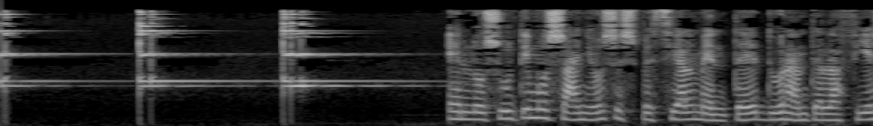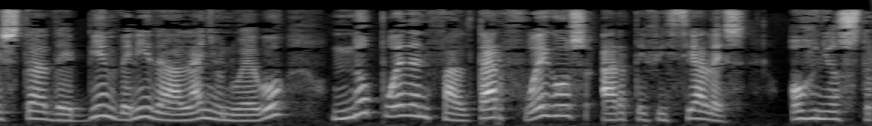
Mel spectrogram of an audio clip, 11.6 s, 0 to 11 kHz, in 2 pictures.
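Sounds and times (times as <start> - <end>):
champagne glasses clinking in a New Year toast: 0.0 - 2.9
speech: 3.0 - 11.6.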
